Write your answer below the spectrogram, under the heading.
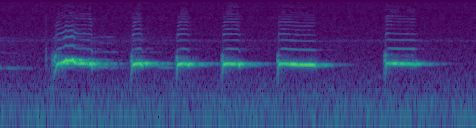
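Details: Zebra dove of a Bangkok strain calling as a lure: six clear mellow coos with a slightly falling tail, spaced about half a second apart, over quiet low background noise.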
